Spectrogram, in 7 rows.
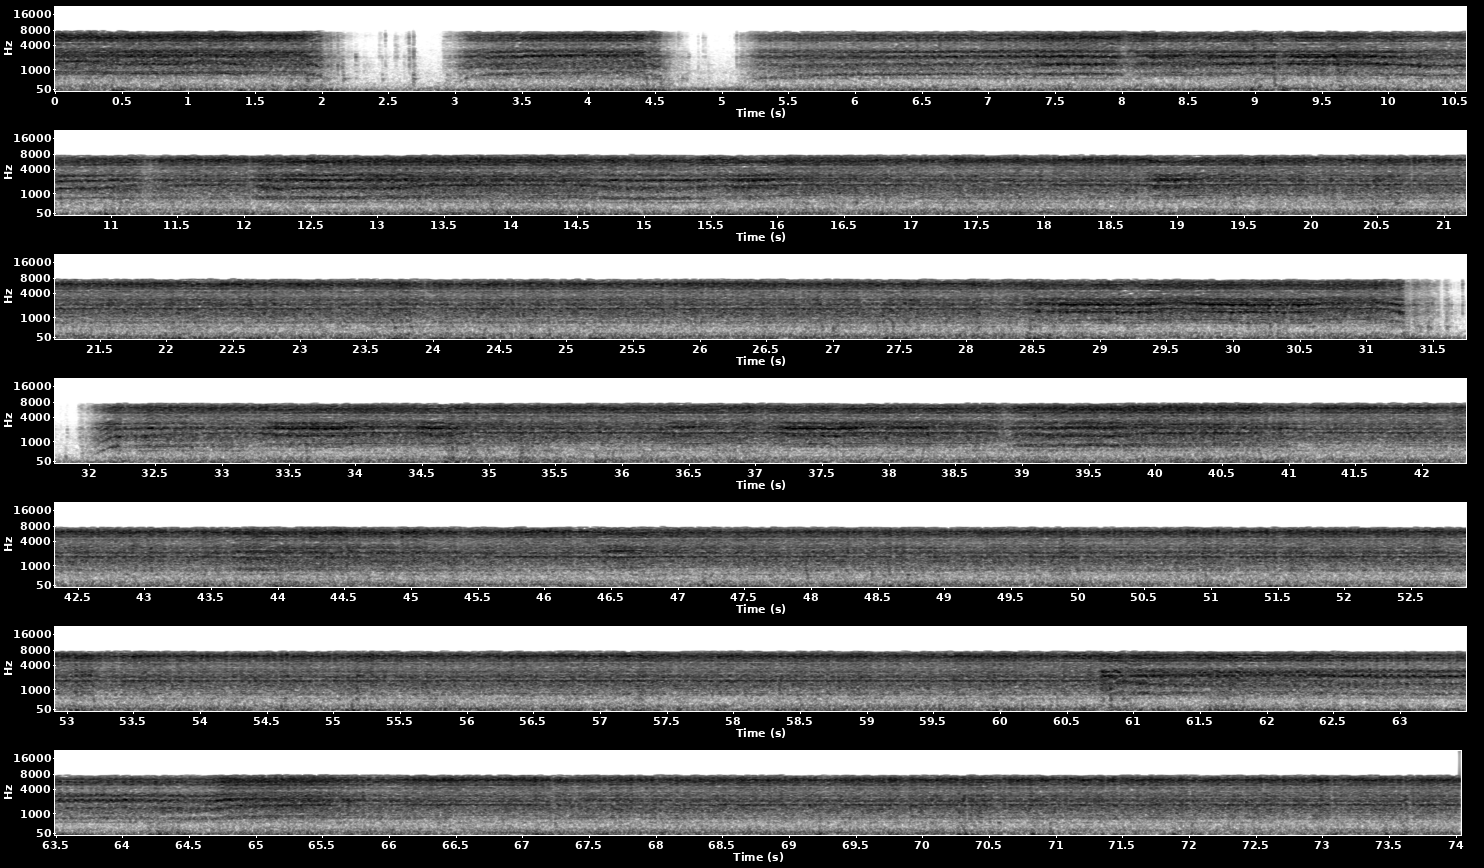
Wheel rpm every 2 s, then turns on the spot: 220, 90, 110, 150, 190, 200, 210, 220, 220, 230, 240, 230, 230, 230, 230, 190, 150, 220, 230, 220, 230, 230, 230, 230, 230, 230, 230, 230, 230, 230, 230, 190, 180, 230, 230, 230, 230.
2-4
